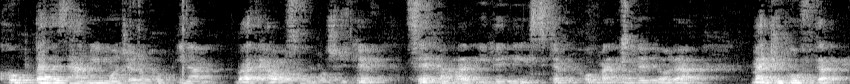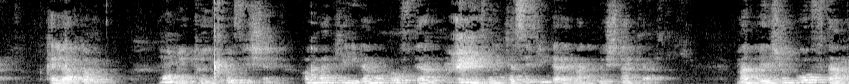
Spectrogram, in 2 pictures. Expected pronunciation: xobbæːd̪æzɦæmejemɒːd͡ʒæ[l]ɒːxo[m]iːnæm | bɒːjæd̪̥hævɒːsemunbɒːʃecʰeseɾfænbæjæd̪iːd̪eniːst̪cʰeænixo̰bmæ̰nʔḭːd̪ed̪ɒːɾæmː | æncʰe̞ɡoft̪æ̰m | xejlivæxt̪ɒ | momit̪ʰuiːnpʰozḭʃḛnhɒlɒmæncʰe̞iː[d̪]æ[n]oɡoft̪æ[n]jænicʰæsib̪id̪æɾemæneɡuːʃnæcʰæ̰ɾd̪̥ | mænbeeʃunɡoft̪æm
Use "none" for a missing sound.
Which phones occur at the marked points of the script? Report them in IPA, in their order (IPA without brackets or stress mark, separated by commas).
ɾ, b, d̪, m, m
